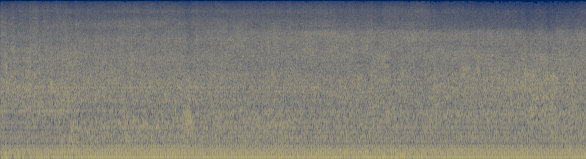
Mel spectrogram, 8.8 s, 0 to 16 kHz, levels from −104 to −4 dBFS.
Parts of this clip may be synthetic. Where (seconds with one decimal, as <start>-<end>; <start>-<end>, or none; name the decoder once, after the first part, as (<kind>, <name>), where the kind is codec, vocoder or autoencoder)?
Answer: 0.4-1.1 (vocoder, BigVGAN v2); 2.3-3.1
